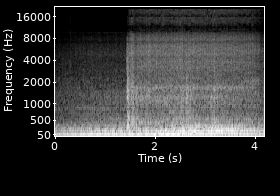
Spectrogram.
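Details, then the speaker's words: 2000 Chevy Silverado 2500 ex-plow truck, 6.0L LS, 5-speed manual, 4WD, tried in gear in every transfer case range: engine flares to a high roar without bogging or pulling down, as the burnt clutch slips completely; clutch slipping. "That's all clutch. It does it in four, two, four high. That is all clutch."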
